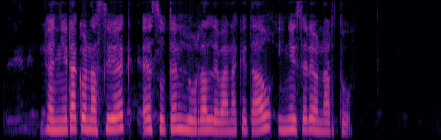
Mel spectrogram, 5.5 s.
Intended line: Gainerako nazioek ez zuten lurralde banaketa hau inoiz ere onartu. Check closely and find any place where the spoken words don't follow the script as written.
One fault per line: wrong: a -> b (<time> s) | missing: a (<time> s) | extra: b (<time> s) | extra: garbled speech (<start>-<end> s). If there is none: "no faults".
no faults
